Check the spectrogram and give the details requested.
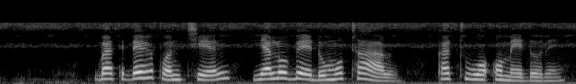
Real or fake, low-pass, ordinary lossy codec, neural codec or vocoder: fake; 7.2 kHz; none; codec, 16 kHz, 2 kbps, FunCodec, trained on LibriTTS, 25 frames a second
